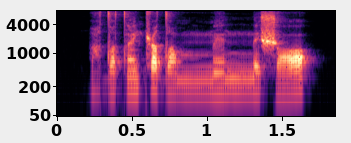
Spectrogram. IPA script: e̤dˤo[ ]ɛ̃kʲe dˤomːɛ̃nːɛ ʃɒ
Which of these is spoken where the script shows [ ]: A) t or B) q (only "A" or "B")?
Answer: A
